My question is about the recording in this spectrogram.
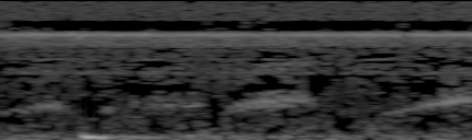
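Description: Faint animal calls, a short rising-and-falling call repeated about once a second, over a steady high thin whine, like a night-ambience sound effect.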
